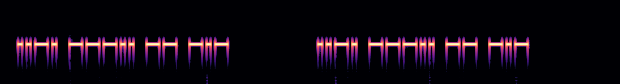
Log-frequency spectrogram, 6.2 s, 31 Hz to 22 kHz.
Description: Morse code, heard as a keyed tone, about 27 wpm, 700 Hz. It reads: F8MK F8MK
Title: DXCC-100 Call Signs - 4 Characters - Repeated 2x - 28wpm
